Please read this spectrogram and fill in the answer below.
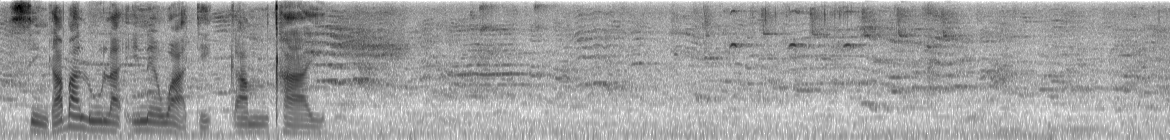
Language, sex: Xhosa, male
